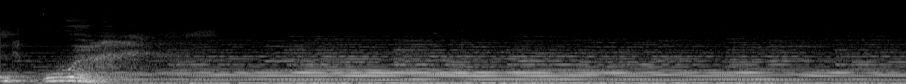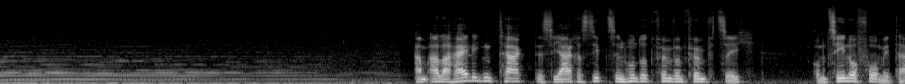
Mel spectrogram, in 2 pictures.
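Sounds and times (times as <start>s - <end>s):
speech: 0.0s - 1.2s, 13.2s - 16.6s, 17.2s - 18.0s
church bells ringing in Lisbon on All Saints' Day: 0.0s - 13.2s.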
